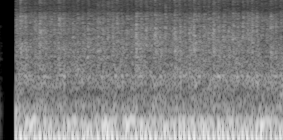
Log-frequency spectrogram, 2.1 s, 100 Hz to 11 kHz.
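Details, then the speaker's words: 1975 Porsche 914 flat-four with new points, condenser and repaired intake valve, headers only with no mufflers: loud idle rising and falling slightly, a little bouncy/lumpy; an improvement over before. "the Mufflers are not hooked up no Muffler just headers and everybody fires right up so that's an idle a little bouncy"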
